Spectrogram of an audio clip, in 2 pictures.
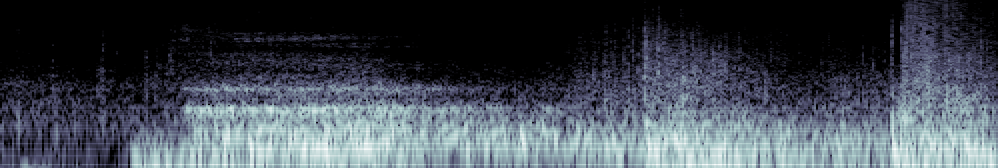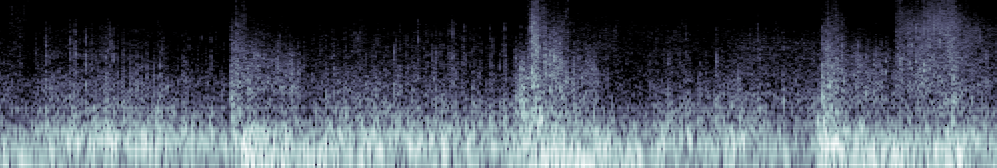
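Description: A strong wind roars in heavy gusts.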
